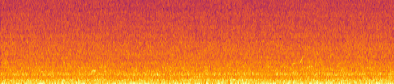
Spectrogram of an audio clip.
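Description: Steady rush of water from the water park's pools and falls, with a faint murmur of voices underneath.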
